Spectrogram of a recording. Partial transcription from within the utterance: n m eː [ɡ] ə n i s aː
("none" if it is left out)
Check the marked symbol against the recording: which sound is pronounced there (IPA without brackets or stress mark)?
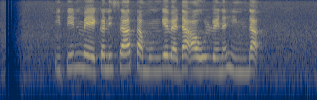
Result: k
